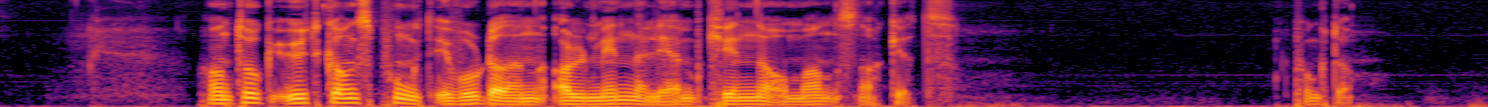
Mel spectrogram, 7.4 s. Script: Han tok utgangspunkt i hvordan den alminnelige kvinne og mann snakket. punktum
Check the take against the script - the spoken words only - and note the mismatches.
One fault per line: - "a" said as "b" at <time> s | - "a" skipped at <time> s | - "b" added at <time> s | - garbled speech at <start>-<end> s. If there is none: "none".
none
